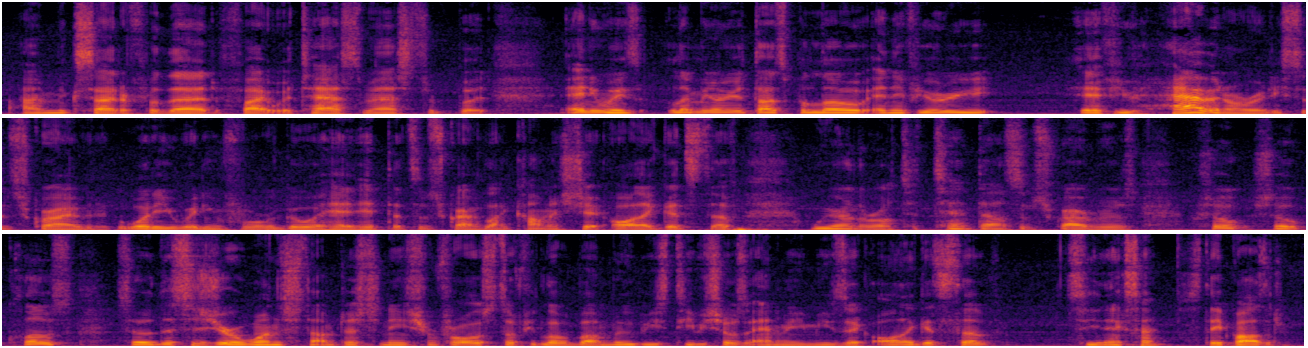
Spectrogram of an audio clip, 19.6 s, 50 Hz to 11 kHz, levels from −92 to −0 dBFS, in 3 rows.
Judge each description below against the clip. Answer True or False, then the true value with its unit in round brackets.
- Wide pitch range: False (3.6 semitones)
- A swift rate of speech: True (245 wpm)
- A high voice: False (105 Hz)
